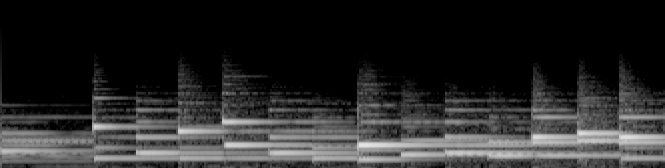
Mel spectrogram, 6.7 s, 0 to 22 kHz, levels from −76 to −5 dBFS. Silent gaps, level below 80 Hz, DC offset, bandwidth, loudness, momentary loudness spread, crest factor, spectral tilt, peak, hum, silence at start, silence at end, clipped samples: none; -62 dBFS; under 0.1%; 5 kHz; -22 LUFS; 9 LU; 14 dB; -8.5 dB/octave; -8 dBFS; none; 0 s; 0 s; under 0.1%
